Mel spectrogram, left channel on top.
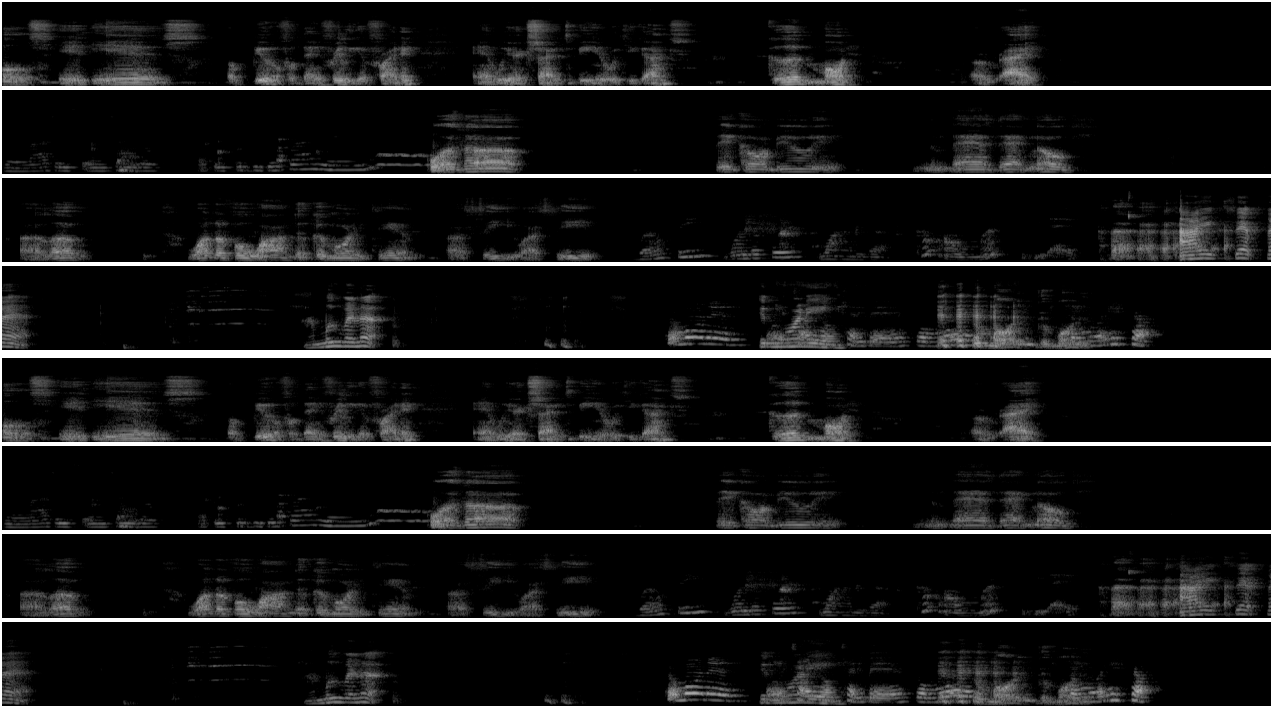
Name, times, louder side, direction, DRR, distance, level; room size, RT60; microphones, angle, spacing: voice 1, 0.0-4.4 4.7-6.9 7.7-8.5 9.7-10.3 13.8-14.0 17.0-17.9 19.8-21.1 21.8-23.6 25.6-26.2 27.0-29.5 29.8-31.3 36.4-37.1 47.8-48.9, left 3 dB, 65° left, -2 dB, 1.0 m, -36 dB
voice 2, 12.7-14.2 14.6-17.2 31.7-34.2 34.5-35.4 35.7-36.1 39.7-40.7, equal, 20° left, -3 dB, 0.8 m, -52 dB
voice 3, 37.1-38.3 41.1-41.8 43.5-43.7 45.6-46.5 47.4-48.1, left 6 dB, 45° left, 7 dB, 0.3 m, -36 dB
voice 4, 44.7-47.8 48.7-49.5, right 4 dB, 40° right, 5 dB, 0.4 m, -37 dB
2.8 x 2.2 x 2.4 m, 0.32 s
head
